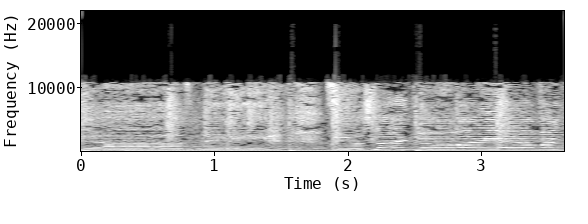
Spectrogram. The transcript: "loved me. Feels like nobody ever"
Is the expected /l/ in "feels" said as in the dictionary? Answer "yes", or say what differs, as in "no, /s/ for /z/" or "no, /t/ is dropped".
no, /w/ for /l/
